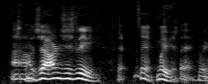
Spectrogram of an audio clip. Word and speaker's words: Adam Gislevy: ¿Cómo se pronuncia? ¿Has dicho? Adam Giles Levy. Adam Giles Levy. Ah, Adam Giles Levy.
